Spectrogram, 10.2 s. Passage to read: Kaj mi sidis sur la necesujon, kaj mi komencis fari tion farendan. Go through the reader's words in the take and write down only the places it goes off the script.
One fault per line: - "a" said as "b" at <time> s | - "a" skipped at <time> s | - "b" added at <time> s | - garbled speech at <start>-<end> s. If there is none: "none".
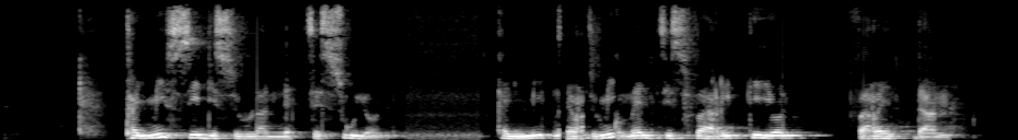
- garbled speech at 5.5-6.2 s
